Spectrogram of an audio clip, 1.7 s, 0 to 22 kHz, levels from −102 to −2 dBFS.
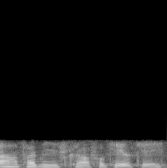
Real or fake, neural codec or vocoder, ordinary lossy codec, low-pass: fake; codec, 16 kHz in and 24 kHz out, 2.2 kbps, FireRedTTS-2 codec; none; 3.6 kHz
